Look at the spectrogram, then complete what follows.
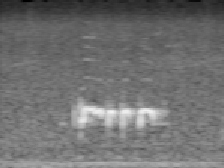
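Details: Singing local zebra dove: one brief, mellow, trilled coo made of several quick pulsing notes at an even pitch, heard clearly against a low steady hum.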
